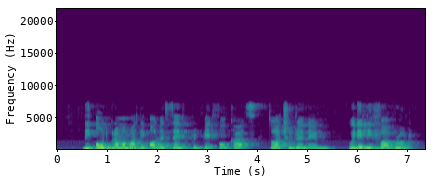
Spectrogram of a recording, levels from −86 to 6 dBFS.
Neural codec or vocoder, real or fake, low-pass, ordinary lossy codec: none; real; 7.2 kHz; none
